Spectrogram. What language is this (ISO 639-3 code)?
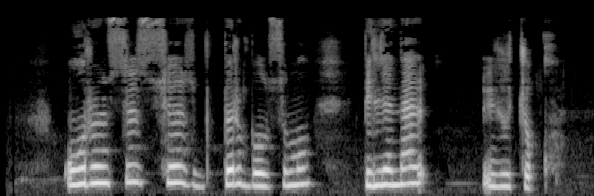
uig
